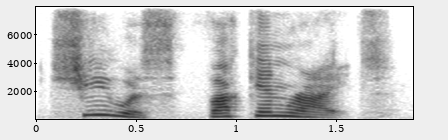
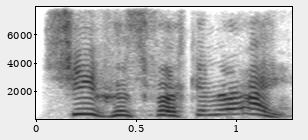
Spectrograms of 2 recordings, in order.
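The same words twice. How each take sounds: First: Slow, soft, weighted words; hushed, drawn-out realization; stunned realization. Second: Raised pitch, emphatic conviction; emphatic repeat. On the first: Retold or imitated. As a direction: let it sink in, word by word. Recalls realizing mom was right. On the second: Real, not acted. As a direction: repeat it higher, driving the point home.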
